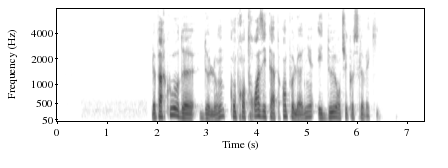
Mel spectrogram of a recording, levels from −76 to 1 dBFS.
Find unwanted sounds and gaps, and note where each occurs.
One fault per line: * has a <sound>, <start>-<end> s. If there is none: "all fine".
all fine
